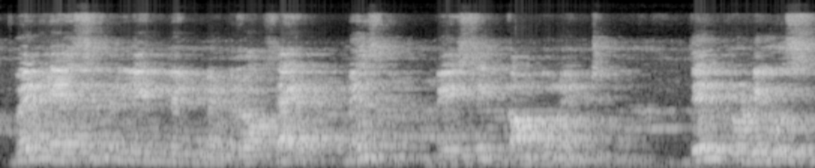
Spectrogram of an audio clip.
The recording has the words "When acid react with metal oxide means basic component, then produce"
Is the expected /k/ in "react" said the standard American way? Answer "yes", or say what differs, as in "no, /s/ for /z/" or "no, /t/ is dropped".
no, /k/ is dropped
